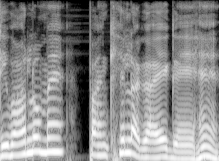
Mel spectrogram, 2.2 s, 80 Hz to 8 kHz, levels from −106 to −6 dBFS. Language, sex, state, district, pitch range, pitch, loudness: Hindi, male, Jharkhand, Ranchi, 155-235 Hz, 190 Hz, -11 LUFS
